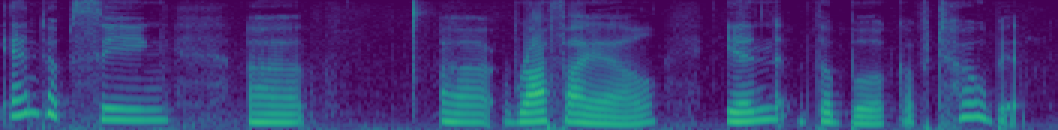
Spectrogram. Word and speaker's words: Raphael: the Hebrew would say Rafael Rafael and so with with the um the stress being in the middle of the word which is kind of unique get our picture back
